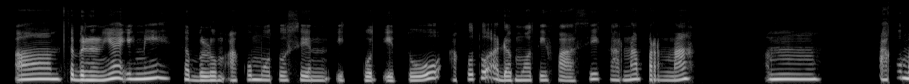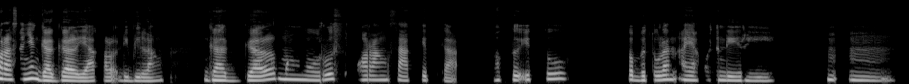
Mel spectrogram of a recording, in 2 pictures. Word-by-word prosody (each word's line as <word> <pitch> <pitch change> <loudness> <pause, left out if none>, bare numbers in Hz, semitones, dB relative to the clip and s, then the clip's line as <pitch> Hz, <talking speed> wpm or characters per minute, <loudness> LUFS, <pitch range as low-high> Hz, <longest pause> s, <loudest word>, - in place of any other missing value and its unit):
Mmm, 245 +2 +5
sebenarnya 210 +5 +4
ini 265 +4 +4
sebelum 190 -4 0
aku 190 +2 -4
mutusin 200 -1 -2
ikut 190 -4 -5
itu, 180 - 0 0.2
aku 200 +3 -12
tuh 300 - 0
ada 190 -4 0
motivasi 195 +3 -4
karena 210 -1 -2
pernah, 210 +2 -1 0.8
mmm, 240 0 +3 0.6
aku 220 +6 -4
merasanya 250 -1 +4
gagal 180 0 +5
ya 165 +1 +1
kalau 170 +1 -5
dibilang 170 0 -1 0.4
gagal 195 +4 +2
mengurus 225 - +1 0.2
orang 210 0 -1
sakit, 190 -1 -4
Kak. 150 -2 -6 0.4
Waktu 200 +1 -2
itu 250 +4 -3 0.6
kebetulan 205 +2 +1
ayahku 200 -1 -1
sendiri. 180 -4 -1 0.6
Mhm. 190 -3 -5
200 Hz, 105 wpm, -24 LUFS, 190-235 Hz, 0.8 s, Mmm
